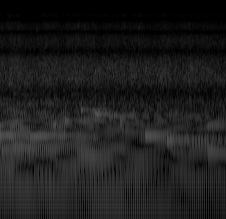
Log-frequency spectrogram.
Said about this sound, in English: Let's give a lot of clap, shall we? 把最大的掌声荣 耀归给神。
